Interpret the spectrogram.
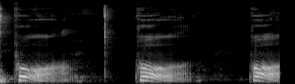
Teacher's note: Correct vowel is short u not long oo sound.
